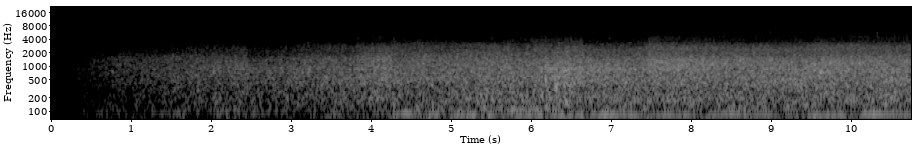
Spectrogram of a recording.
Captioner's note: waves lapping the shore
